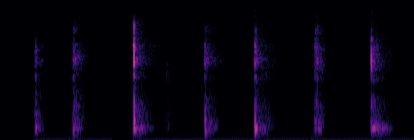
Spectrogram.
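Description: Faint clicks of a stylus tip tapping on a tablet's glass screen during handwriting, about seven short irregular taps, the loudest a little over half a second in.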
